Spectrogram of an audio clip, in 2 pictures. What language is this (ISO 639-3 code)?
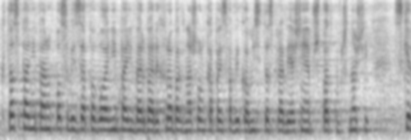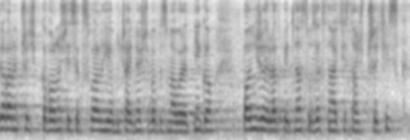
pol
